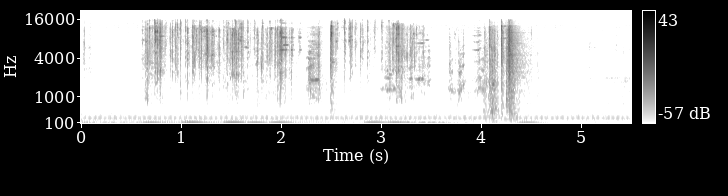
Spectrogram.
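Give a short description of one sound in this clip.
Metal lock picks scrape and click inside a lock.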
